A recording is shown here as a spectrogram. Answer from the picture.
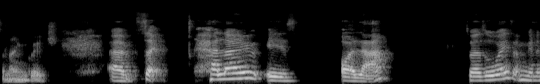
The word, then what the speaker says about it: hola: If you have done the phonics lesson, you will know that the H is silent at the beginning of the word hola. H is always silent at the beginning of Spanish words.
